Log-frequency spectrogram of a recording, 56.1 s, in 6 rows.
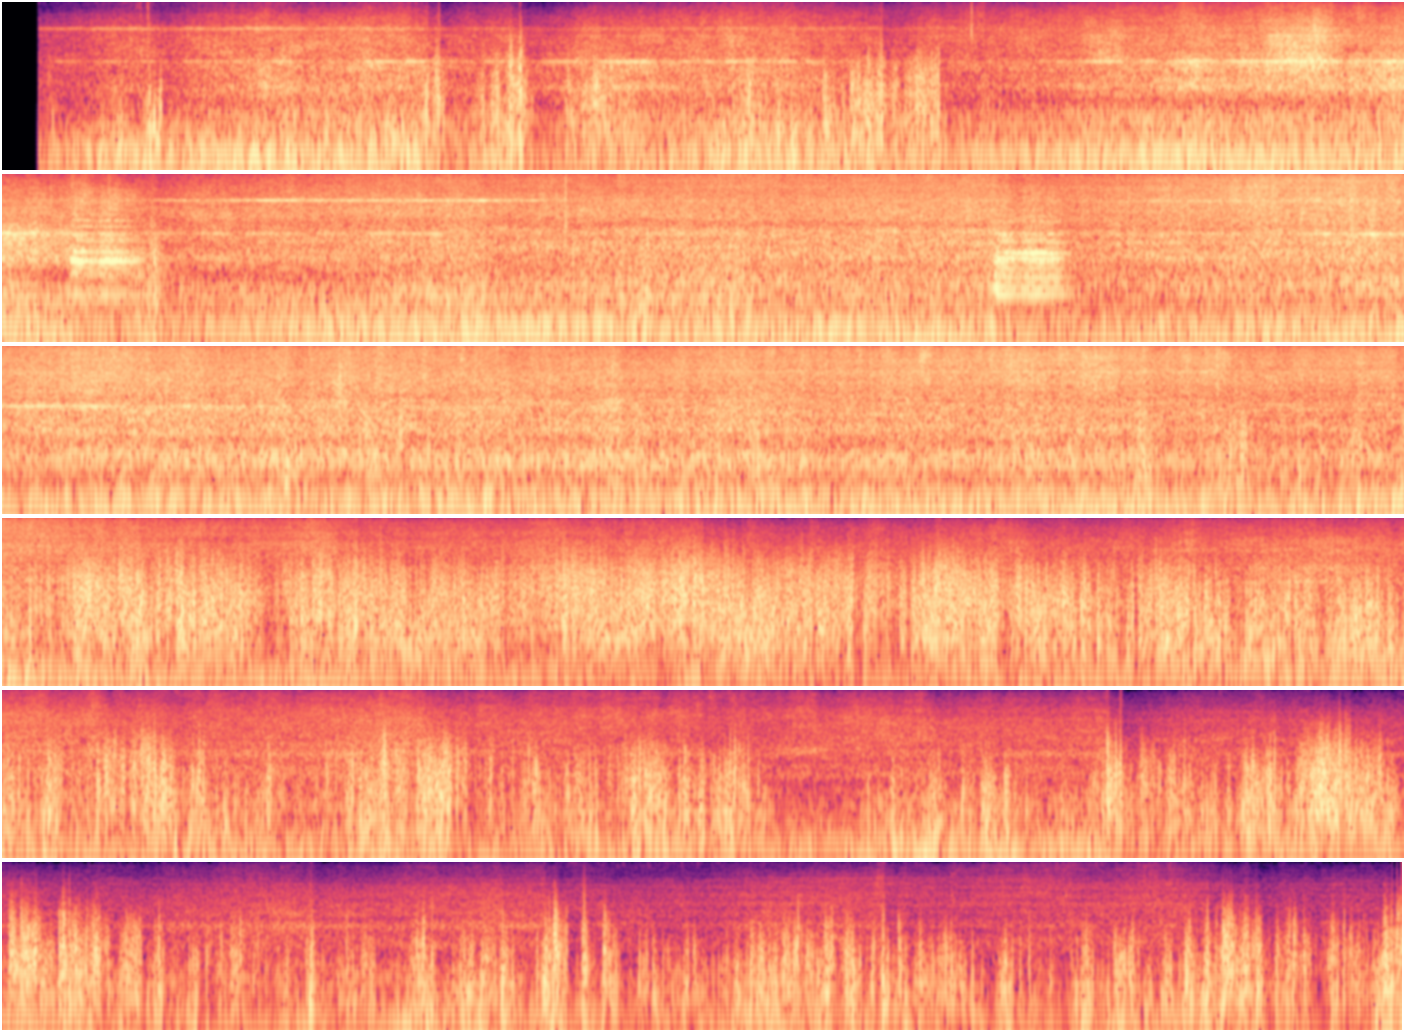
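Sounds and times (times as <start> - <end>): locomotive engines droning: 0.2 - 56.0
wheels rumbling on rail: 0.2 - 56.0
train horn: 8.2 - 11.4, 15.8 - 16.8.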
